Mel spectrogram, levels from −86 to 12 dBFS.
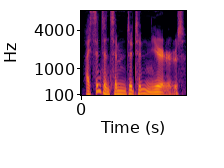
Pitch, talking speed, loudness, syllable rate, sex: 115 Hz, 170 wpm, -16 LUFS, 4.2 syllables/s, male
